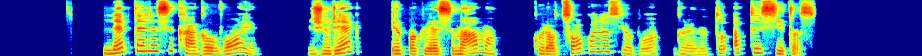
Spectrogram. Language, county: Lithuanian, Klaipėda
